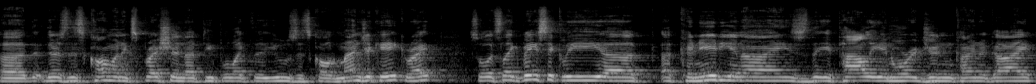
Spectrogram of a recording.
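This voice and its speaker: Fairly even intonation amid audible room echo and noticeable background noise. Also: man, fairly high pitch for a man, moderate pace. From Montreal, Quebec, Canada. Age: 30s. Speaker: social media influencer. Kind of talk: podcast interview. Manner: halting, many fillers and repeated words.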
